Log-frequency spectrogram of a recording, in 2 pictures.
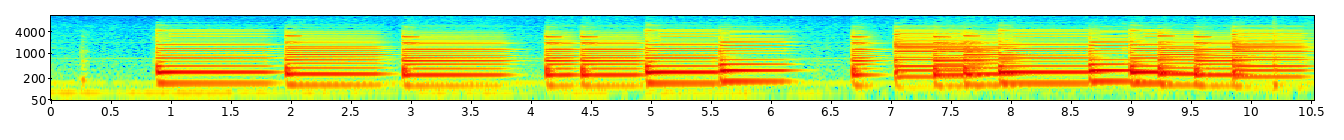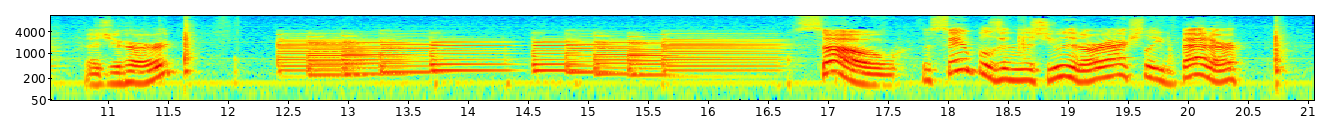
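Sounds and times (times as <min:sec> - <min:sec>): electronic keyboard piano chords: 0:00.8 - 0:10.7, 0:12.4 - 0:16.9.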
